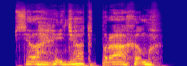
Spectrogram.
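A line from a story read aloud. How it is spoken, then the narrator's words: Barely audible. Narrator (Russian): с его уст чуть слышно сорвалось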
